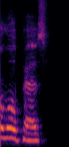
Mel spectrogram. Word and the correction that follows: Lopes: Lopes. – Yeah. I always say that wrong.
